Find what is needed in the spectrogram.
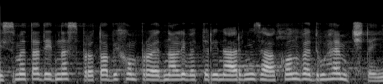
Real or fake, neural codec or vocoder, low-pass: real; none; 7.2 kHz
